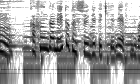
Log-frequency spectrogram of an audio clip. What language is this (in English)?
Japanese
